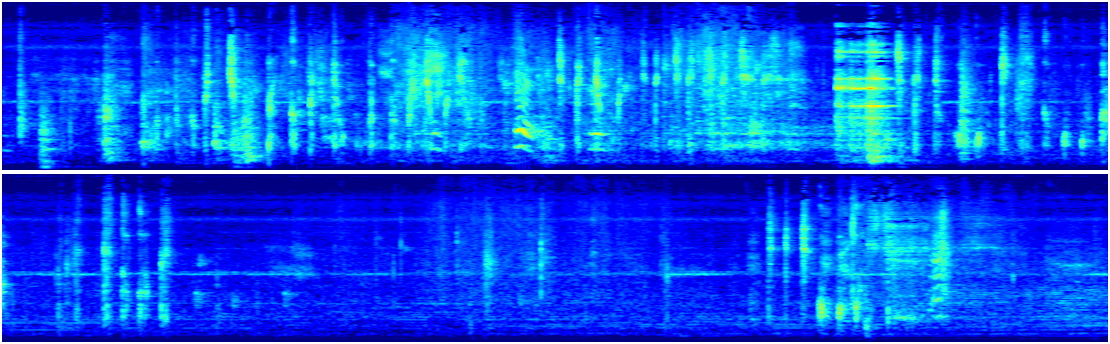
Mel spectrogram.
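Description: A baby girl laughs and squeals close by.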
